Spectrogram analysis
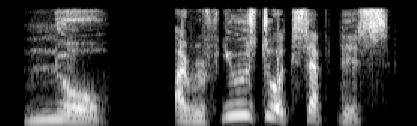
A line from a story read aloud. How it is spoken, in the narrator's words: he shouted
